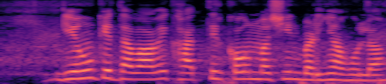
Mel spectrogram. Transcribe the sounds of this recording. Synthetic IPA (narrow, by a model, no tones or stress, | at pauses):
ɡeːũked̪ɐʋaːʋekʰaːt̪ɪɾkɔːnmɐʃiːnbɐɽ̤ijãɦoːlaː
